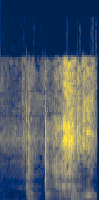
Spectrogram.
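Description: A spoon scrapes and stirs a green pea filling with turmeric and sugar, sautéing in a pan for winter kochuri. Two or three close, rasping strokes give a light sizzle and then stop abruptly.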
